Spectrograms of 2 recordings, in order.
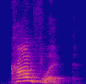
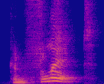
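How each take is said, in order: First: The stress is on the first syllable. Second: The stress is on the second syllable. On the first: It is a noun. "The first syllable is stressed. Conflict is a noun" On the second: It is a verb. "The accent on the second syllable, that's the verb"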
